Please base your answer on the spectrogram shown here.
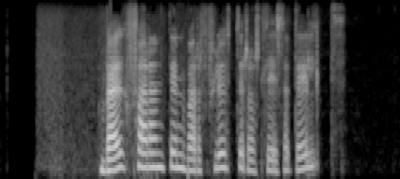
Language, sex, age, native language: Icelandic, female, 50-59, Icelandic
